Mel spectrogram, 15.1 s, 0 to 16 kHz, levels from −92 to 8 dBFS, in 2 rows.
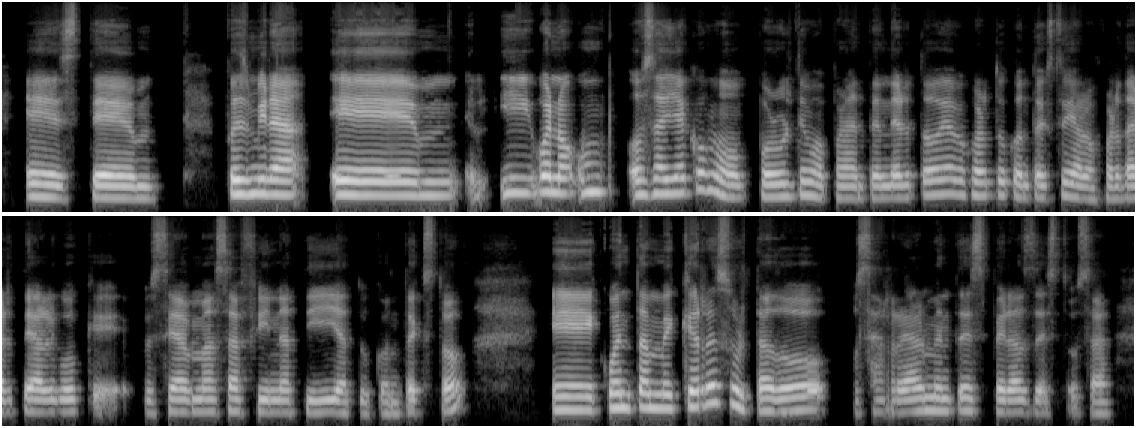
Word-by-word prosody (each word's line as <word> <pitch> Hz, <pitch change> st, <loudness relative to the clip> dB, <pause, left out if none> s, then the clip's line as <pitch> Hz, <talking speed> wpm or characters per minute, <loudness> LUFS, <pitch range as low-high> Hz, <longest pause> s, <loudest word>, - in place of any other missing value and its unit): Este, 175 Hz, -2 st, +3 dB, 0.4 s
pues 225 Hz, 0 st, +5 dB
mira, 220 Hz, -2 st, +5 dB
em, 205 Hz, -1 st, +5 dB
eh, -, -, -12 dB
y 240 Hz, +1 st, -2 dB
bueno, 245 Hz, -2 st, +4 dB
un 255 Hz, +2 st, 0 dB
p -, -, -21 dB
o 295 Hz, -, +1 dB
sea, 230 Hz, +1 st, +1 dB
ya 235 Hz, +1 st, 0 dB
como 230 Hz, -11 st, -1 dB
por 185 Hz, 0 st, 0 dB
último, 195 Hz, -1 st, -3 dB
para 170 Hz, 0 st, -5 dB
entender 175 Hz, +1 st, -3 dB
todavía 220 Hz, +4 st, -2 dB
mejor 205 Hz, -1 st, -3 dB
tu 210 Hz, 0 st, -6 dB
contexto 180 Hz, +1 st, -5 dB
y -, -, -1 dB
a 175 Hz, -, -1 dB
lo 165 Hz, -, -4 dB
mejor 165 Hz, +1 st, -8 dB
darte 170 Hz, +1 st, -1 dB
algo 175 Hz, +1 st, -2 dB
que, -, -, -12 dB
pues, -, -, -11 dB
sea 175 Hz, -2 st, -1 dB
más 180 Hz, +1 st, -5 dB
afín 180 Hz, -1 st, -3 dB
a 170 Hz, -, -6 dB
ti 170 Hz, 0 st, -5 dB
y 175 Hz, -, +1 dB
a 160 Hz, -, -5 dB
tu 160 Hz, -1 st, -15 dB
contexto, 155 Hz, -, -5 dB, 0.5 s
eh, 200 Hz, 0 st, +3 dB
cuéntame, 225 Hz, -1 st, +1 dB
¿qué 245 Hz, +3 st, +3 dB
resultado, 200 Hz, -10 st, +1 dB
o -, -, -18 dB
sea, 175 Hz, +1 st, -12 dB
realmente 180 Hz, +2 st, -3 dB
esperas 175 Hz, -2 st, -4 dB
de -, -, -6 dB
esto? -, -, -16 dB
O -, -, -16 dB
sea, 155 Hz, 0 st, -8 dB
190 Hz, 200 wpm, -20 LUFS, 175-220 Hz, 0.5 s, pues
